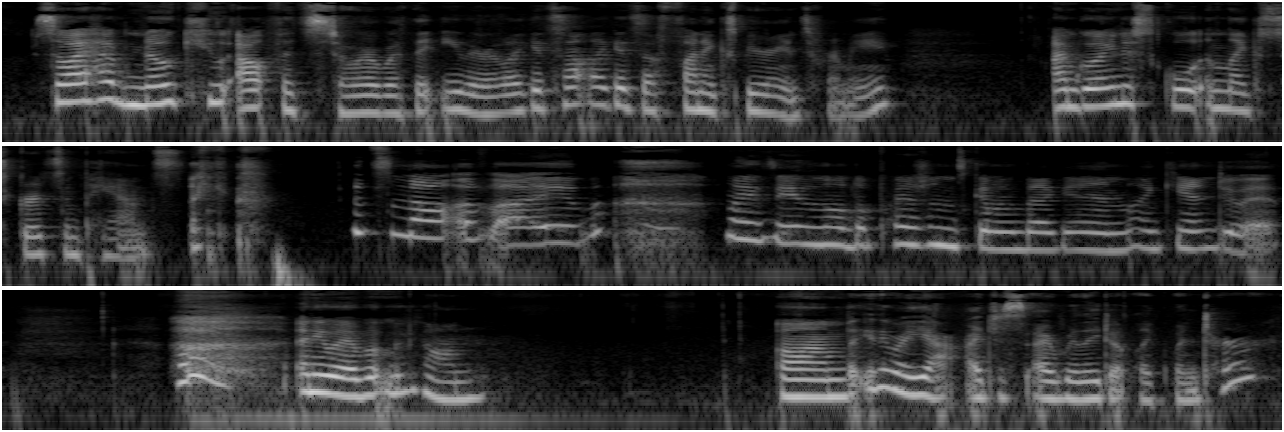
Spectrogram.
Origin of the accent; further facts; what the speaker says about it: Georgia, United States; I was from Georgia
